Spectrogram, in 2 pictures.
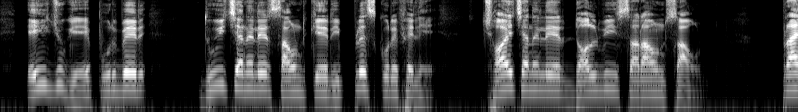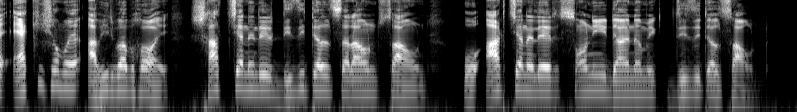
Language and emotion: Bengali, neutral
